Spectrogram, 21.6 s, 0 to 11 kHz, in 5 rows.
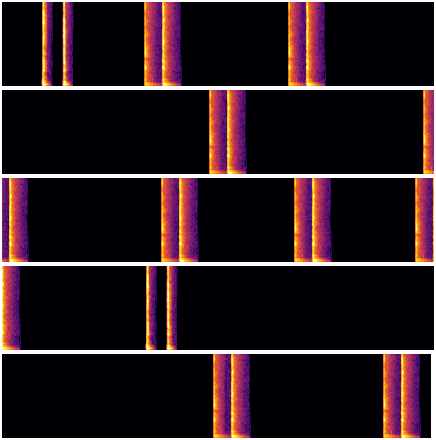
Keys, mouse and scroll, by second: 0.3 right click, 1.4 click, 2.8 click, 3.9 middle click, 6.4 click, 8.5 click, 10.2 click, 11.5 click, 12.7 click, 14.4 right click, 15.7-16.0 scroll up 1, 16.1 scroll down 1, 16.6-17.0 scroll down 2, 19.4 click, 21.0 click.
